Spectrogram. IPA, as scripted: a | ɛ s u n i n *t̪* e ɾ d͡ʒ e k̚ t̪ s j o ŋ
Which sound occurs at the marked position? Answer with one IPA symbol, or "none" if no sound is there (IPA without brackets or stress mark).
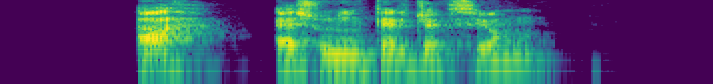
t̪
